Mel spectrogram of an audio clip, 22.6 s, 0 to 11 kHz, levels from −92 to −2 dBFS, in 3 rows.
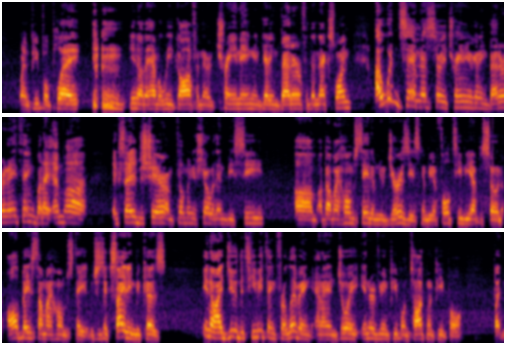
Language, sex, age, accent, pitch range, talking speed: English, male, 30-49, American, 135-175 Hz, 240 wpm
